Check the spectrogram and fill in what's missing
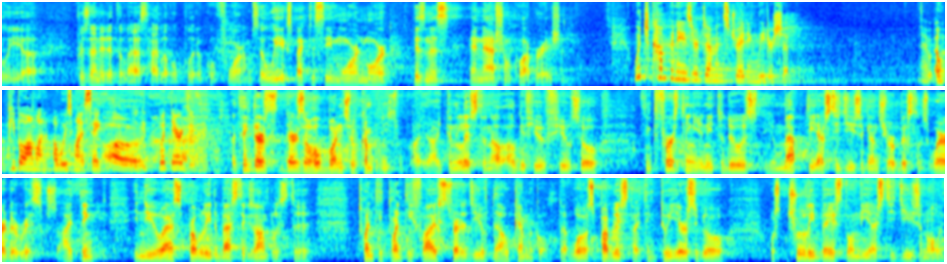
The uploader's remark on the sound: The best of live interviews from GreenBiz events.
